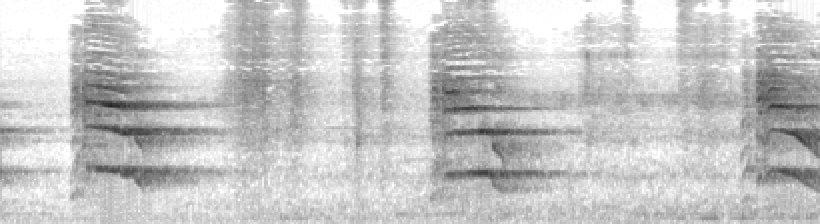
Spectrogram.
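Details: Little kitten meowing loudly, three long bright cries that fall in pitch, separated by quiet gaps of about two seconds with faint rustling between.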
